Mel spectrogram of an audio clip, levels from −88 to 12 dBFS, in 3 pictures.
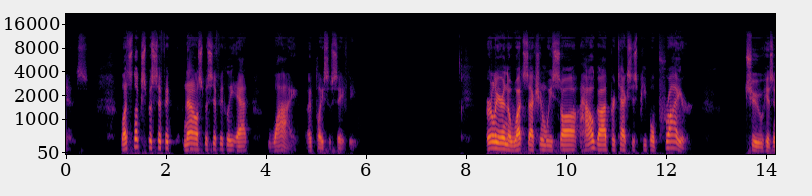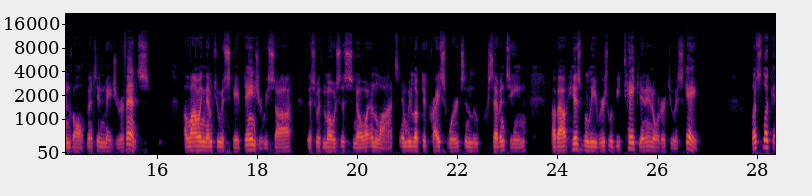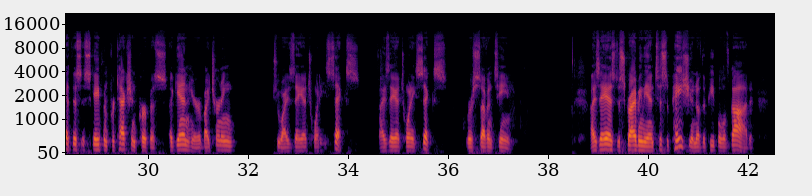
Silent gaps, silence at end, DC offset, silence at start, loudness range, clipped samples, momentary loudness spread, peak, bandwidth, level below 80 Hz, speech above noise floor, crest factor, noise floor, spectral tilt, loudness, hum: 0.45-0.49 s, 27.23-27.28 s, 32.16-32.22 s, 32.39-32.46 s, 38.05-38.09 s; 0.45 s; under 0.1%; 0 s; 8 LU; under 0.1%; 15 LU; -8 dBFS; 13.5 kHz; -70 dBFS; over 62 dB; 22 dB; under -90 dBFS; -3.5 dB/octave; -29 LUFS; none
